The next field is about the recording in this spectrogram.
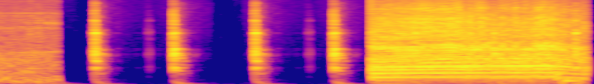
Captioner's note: clock ticking sound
